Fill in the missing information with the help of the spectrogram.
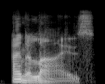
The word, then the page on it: analyze: British English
